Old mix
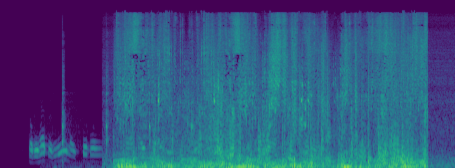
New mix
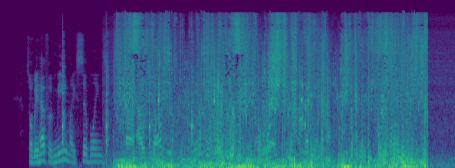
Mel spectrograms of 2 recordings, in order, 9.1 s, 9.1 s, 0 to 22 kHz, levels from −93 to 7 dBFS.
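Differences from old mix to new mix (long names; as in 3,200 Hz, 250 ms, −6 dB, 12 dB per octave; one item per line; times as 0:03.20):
speech: remove flat-topped band-pass 450 Hz, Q 3
first sound +7.0 dB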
